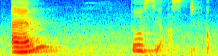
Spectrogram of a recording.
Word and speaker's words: enthusiastic: I'll tell you how it has to be pronounced. The word N, to. So the word TH, the letters TH has a sound th sound. So this has to be given a stress here. So you say enthusiastic.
